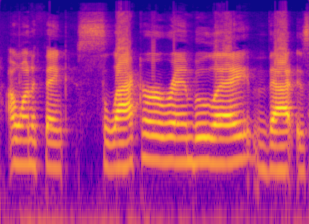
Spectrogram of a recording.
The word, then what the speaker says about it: Rambouillet: ANSI Kitty calm I want to thank slacker Rambouillet that is how it's pronounced slacker Rambouillet fiber and lamb for the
